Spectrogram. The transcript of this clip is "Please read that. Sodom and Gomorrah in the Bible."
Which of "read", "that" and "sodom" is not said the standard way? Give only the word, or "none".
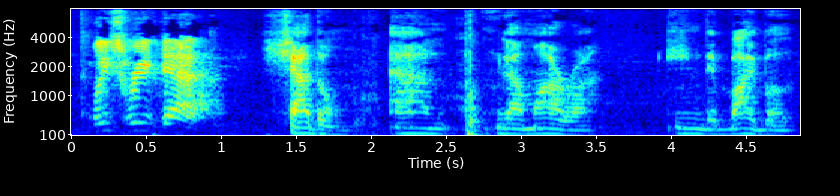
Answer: sodom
